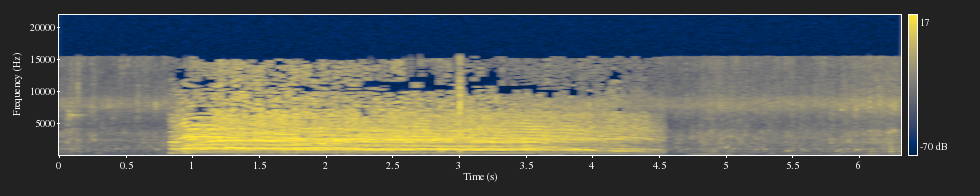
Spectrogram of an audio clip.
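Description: A group of children cheering together in one long shout of about four seconds, starting about a second in and drifting slowly down in pitch; it sounds like an edited-in cheering sound effect.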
